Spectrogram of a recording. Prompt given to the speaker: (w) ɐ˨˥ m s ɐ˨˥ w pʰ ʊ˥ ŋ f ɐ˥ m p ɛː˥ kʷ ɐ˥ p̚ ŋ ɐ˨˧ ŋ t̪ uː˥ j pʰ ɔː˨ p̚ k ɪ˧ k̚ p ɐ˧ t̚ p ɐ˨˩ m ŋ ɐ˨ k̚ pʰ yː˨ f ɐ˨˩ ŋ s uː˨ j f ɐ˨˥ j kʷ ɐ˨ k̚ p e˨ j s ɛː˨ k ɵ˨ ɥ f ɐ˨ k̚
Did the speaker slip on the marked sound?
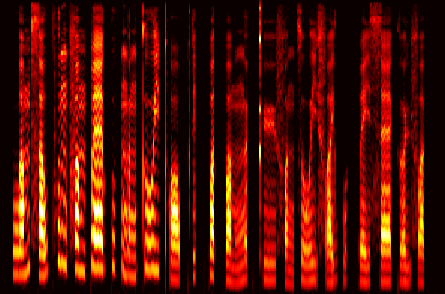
no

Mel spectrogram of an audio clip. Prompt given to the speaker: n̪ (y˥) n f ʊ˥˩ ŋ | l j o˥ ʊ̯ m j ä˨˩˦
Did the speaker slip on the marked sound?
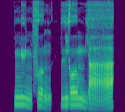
yes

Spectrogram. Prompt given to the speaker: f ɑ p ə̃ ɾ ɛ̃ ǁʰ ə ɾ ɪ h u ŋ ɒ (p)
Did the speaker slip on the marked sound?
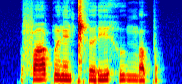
no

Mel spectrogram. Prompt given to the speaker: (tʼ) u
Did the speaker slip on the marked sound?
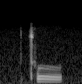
no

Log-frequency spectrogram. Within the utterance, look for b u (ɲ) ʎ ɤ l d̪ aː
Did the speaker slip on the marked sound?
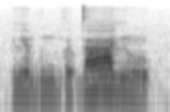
no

